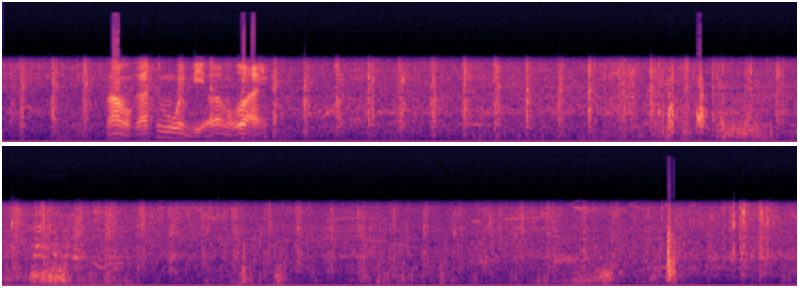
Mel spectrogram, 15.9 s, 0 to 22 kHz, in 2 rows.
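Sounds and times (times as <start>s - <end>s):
running shoes slapping on asphalt: 0.0s - 15.9s
wind and road noise: 0.0s - 15.9s.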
